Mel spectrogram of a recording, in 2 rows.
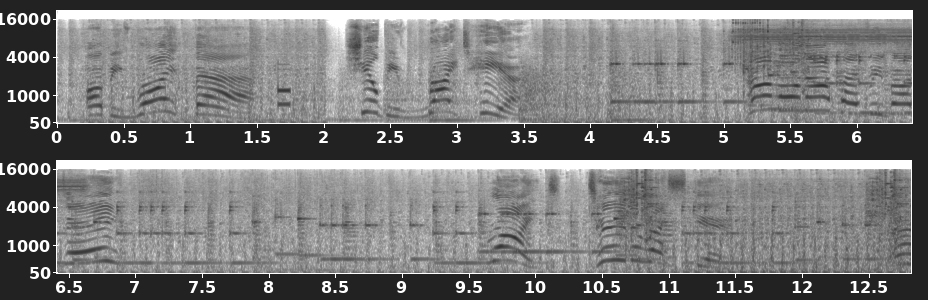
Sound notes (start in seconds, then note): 1.3 phone beeps; 3.5 distant helicopter noise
